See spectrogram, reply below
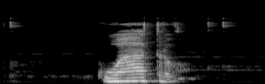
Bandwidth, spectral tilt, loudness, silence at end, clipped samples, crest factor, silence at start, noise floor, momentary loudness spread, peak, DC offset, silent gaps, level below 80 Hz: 9.4 kHz; -5.5 dB/octave; -17 LUFS; 0.8 s; under 0.1%; 20 dB; 1 s; -62 dBFS; 25 LU; -2 dBFS; under 0.1%; none; -58 dBFS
